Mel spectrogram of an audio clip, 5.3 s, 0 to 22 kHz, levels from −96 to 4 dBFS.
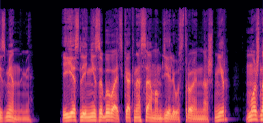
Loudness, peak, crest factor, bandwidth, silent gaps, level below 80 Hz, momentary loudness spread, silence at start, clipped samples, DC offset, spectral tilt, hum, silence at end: -18 LUFS; -2 dBFS; 16 dB; 17 kHz; 0.85-1.19 s; -42 dBFS; 12 LU; 0 s; under 0.1%; under 0.1%; -5.5 dB/octave; none; 0 s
